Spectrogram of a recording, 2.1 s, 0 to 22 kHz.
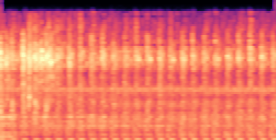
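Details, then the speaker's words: Wrecked salvage 2019 Suzuki DR-Z400 supermoto, first start, cold: steady single-cylinder thump about nine beats a second, even and unbroken, no knocks or misses; healthy idle. "Dude, I can't believe this thing fired right up. Runs good."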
